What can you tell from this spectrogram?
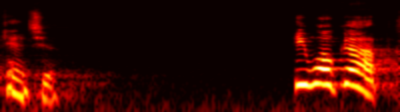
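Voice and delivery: usual speaking voice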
